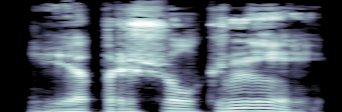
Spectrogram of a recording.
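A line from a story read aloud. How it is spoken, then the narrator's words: Dull muffled answer. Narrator (Russian): глухо ответил я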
